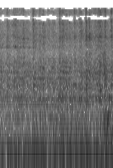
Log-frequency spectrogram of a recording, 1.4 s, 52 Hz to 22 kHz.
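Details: 1970 Chevrolet Corvette L46 350ci V8, four-speed manual, idling: deep soft even burble, no misses or ticks; exhaust very quiet, reviewer would fit freer-flowing mufflers; healthy idle.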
